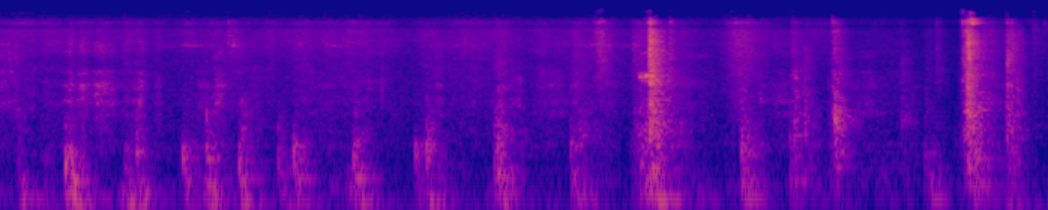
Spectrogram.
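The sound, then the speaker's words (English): A stubborn upstairs door leading outdoors in a building in Utah being forced open: a steady run of rattling clunks and jiggles, with two sharper, louder bangs toward the end, and no one talking. “Door's always a little tricky.”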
